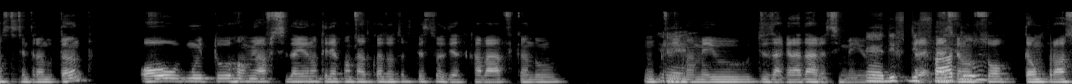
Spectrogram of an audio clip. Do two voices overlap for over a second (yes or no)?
yes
